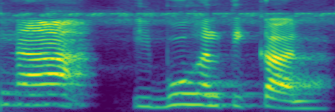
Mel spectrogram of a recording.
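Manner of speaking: ordinary talk, nothing marked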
